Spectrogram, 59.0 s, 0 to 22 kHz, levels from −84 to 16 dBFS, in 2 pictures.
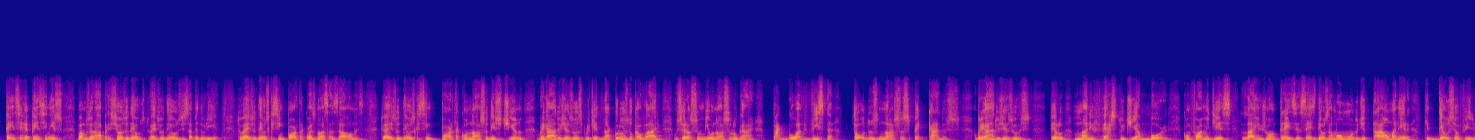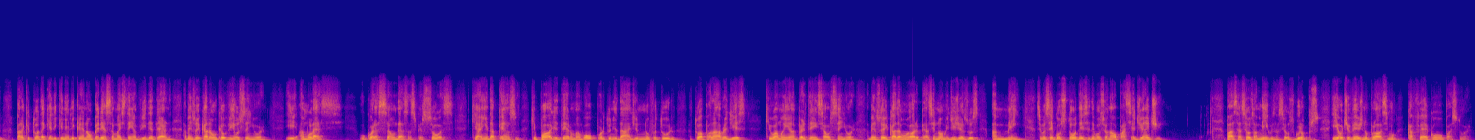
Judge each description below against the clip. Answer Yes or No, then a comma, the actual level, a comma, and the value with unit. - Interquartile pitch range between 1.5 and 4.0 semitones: Yes, average, 2.9 semitones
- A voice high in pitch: No, medium, 165 Hz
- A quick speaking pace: No, average, 165 wpm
